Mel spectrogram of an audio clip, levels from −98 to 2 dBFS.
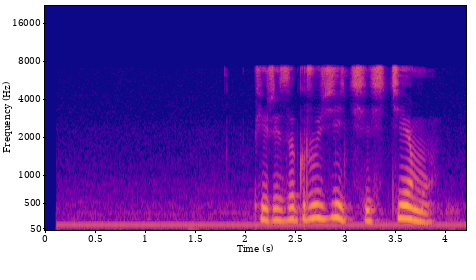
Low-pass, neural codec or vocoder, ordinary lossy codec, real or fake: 7.2 kHz; none; none; real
